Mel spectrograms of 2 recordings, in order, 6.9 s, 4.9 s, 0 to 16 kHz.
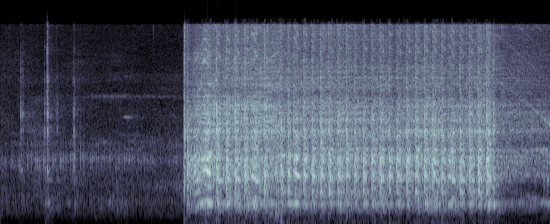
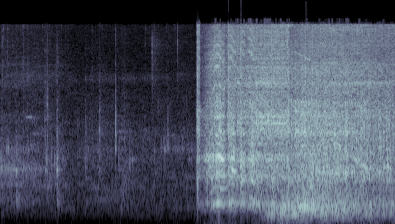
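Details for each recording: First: BMW E36 petrol car: about four seconds of brisk, even cranking with no firing. Cranks but won't start; fuel pump suspected (weak pressure or failed pump), to be checked via injector 12 V standby voltage. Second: BMW E36 petrol car in a fuel pump diagnosis: quiet clicks, then the engine fires cleanly and settles into a steady, even idle. Normal start; the relay fault was only simulated.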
